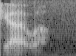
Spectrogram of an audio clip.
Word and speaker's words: Yahweh: and that it is pronounced Yahweh,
